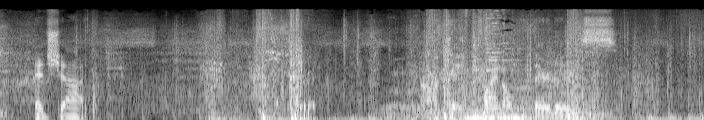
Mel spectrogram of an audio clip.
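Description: A wild boar squeals and grunts loudly.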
